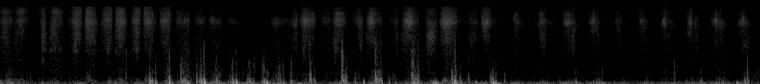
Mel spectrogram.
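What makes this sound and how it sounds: Fingertips and nails scratch fast along the sleeves of a worn maroon knit sweater. Quick, somewhat uneven strokes make a soft, dry rasp with a bright, hissy edge and faint low thumps, each stroke dying away almost at once.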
